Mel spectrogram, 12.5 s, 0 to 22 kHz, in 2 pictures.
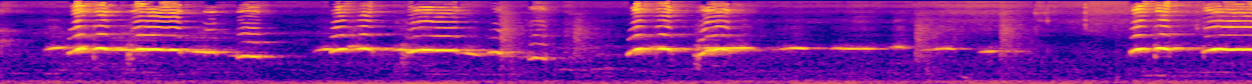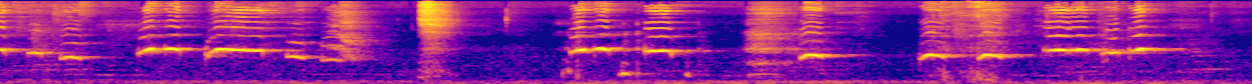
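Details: A hand-fed pet cockatiel, indoors in February 2024, whistles the learned tune 'Another One Bites the Dust' during training, almost perfectly. It gives clear, bright phrases of short notes that dip and rise, about once a second, over faint indoor hum.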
